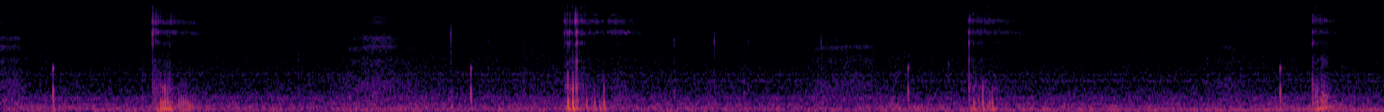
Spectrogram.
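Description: A Boston Terrier snores in slow, rough bursts roughly every four seconds.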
